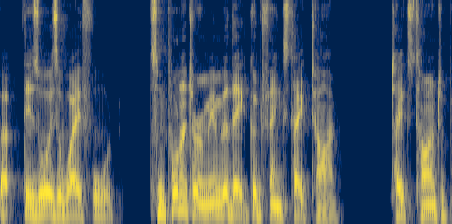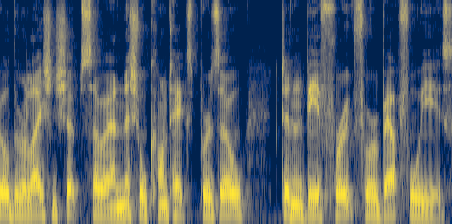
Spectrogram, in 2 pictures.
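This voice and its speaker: A man with a New Zealand accent talks at a very fast pace in a fairly high voice. His loudness stays very even, his intonation fairly even, and the recording is very clean with a silent background. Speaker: audit company director. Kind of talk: interview answers.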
